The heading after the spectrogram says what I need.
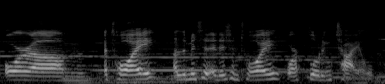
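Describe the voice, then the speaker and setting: Young woman, game streamer, casual joking commentary, somewhat dull lo-fi mic, soft music underneath. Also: medium pitch, moderate pace. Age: young adult.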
